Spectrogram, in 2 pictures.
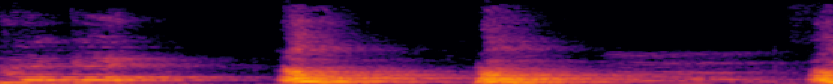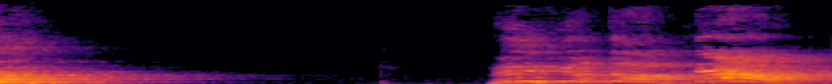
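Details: During controlled aggression training against a challenger decoy, a Rottweiler gives three loud, rough barks spaced under a second apart, falls silent, then resumes with growly barking as a man speaks.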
